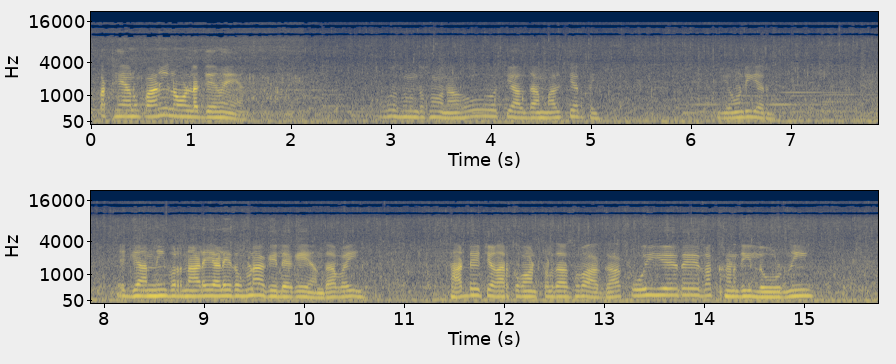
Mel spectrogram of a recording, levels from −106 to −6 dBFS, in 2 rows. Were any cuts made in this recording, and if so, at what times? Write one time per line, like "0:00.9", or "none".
0:02.1
0:07.7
